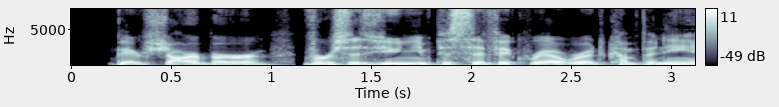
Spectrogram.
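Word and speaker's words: Brushaber: we get uh uh Bashar oh I mispronounce that bers sharber versus Union Pacific Railroad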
